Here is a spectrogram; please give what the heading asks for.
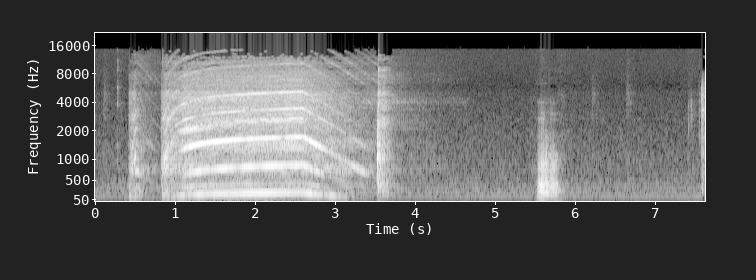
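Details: Sunbeam Mixmaster Model 12 that would not run: with the connection made directly, bypassing the original speed switch (suspected), the motor hums smoothly up to full speed and winds down evenly, no grinding or stutter.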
